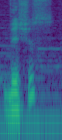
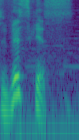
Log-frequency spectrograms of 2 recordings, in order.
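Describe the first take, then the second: First: The middle has no K sound, like vicious. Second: The middle has a clear K sound, like viscous. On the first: The speaker calls it wrong. "Am I even saying that right?" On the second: The speaker calls it right. "Oh, it's viscous"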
